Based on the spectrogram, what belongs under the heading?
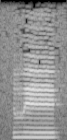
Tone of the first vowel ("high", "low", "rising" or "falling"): high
